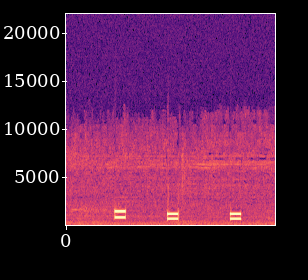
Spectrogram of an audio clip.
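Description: Skype dial pad keying 9-1-1: three short touch-tone beeps about a second apart. The first beep (the 9) is higher-pitched than the two matching beeps that follow (the 1s).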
